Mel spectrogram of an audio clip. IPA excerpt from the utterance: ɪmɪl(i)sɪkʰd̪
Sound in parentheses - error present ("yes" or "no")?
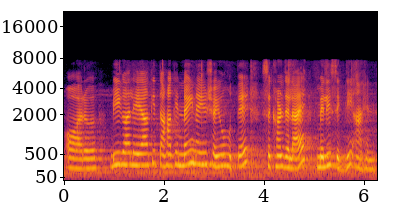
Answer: no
